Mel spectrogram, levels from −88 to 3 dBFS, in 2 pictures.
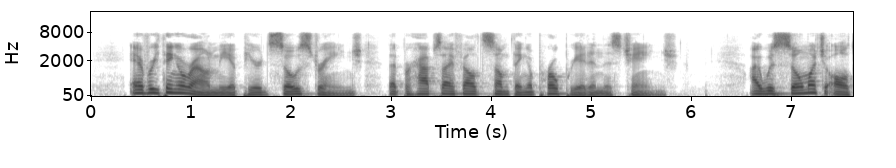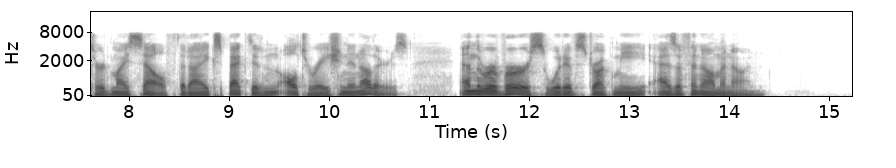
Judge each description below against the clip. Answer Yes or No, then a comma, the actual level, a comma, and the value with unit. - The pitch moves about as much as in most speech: Yes, average, 4.6 semitones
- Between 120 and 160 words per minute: Yes, average, 150 wpm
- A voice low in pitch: Yes, low, 105 Hz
